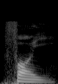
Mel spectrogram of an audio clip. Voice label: "foi3", Taiwanese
